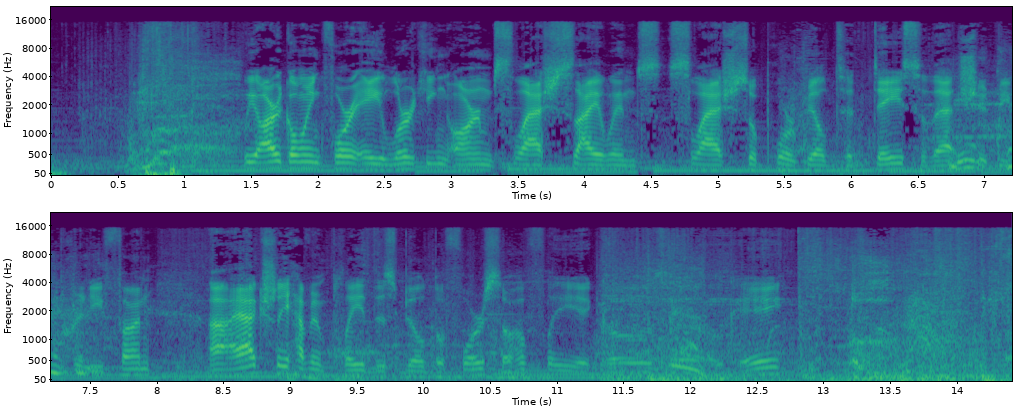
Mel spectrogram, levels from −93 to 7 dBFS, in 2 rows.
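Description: No technical fault is audible anywhere in the audio, so there is nothing to time or attribute.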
